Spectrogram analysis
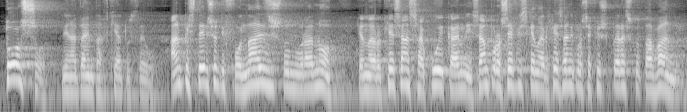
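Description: A man preaching a sermon, animated when he calls out his examples and hushed as he moves toward prayer. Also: fairly high pitch, few pauses. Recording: echoey hall with long reverb.

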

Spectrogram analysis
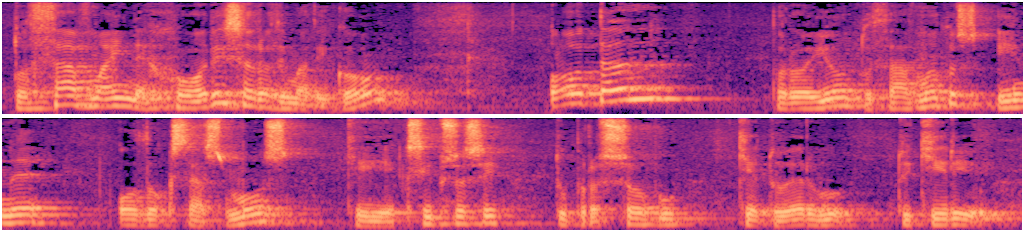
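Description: A man's voice: medium pitch, sing-song. A middle-aged man preaching at a Bible study, telling stories with quoted dialogue and asking his listeners questions. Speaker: evangelical preacher. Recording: echoey room with faint ambience.

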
